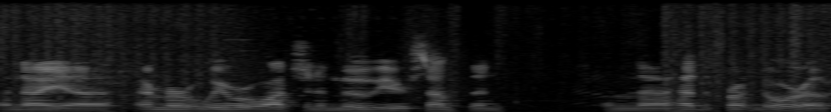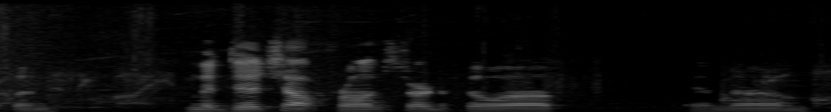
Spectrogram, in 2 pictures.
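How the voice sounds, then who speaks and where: Mumbling in a Southern US accent, a man at medium pitch talks at a fairly quick pace in a monotone, flat way, with long, frequent pauses. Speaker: gaming commentator. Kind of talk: gameplay commentary. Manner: halting.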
